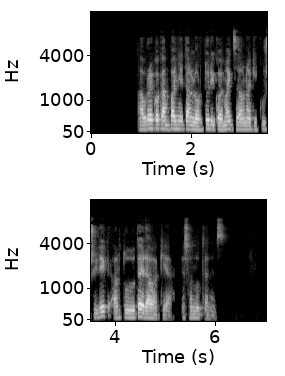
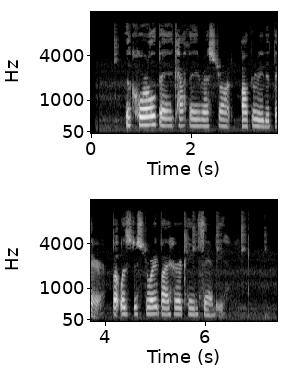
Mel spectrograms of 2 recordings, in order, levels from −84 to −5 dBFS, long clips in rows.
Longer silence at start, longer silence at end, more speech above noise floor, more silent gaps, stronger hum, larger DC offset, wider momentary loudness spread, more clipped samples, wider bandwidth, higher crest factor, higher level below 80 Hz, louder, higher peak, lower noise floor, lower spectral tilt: first, 0.95 s vs 0.45 s; first, 0.9 s vs 0.65 s; first, over 67 dB vs 34 dB; first, 5.22-5.30 s vs none; neither; neither; about the same, 15 LU vs 16 LU; neither; second, 9.4 kHz vs 11.5 kHz; about the same, 18 dB vs 20 dB; first, -64 dBFS vs -72 dBFS; about the same, -23 LUFS vs -23 LUFS; about the same, -6 dBFS vs -4 dBFS; first, under -90 dBFS vs -56 dBFS; first, -5.5 dB/octave vs -3 dB/octave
